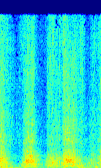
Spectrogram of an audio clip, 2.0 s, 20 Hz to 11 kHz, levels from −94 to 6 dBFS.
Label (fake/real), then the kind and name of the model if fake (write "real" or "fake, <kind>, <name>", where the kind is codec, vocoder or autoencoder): fake, vocoder, WaveNeXt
